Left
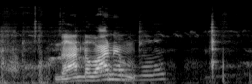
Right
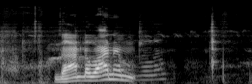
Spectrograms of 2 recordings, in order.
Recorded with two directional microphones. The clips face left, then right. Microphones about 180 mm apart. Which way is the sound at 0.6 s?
35° right (ahead or behind).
